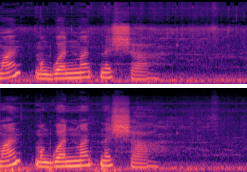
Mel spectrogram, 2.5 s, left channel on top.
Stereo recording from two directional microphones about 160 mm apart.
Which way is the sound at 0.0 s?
35° right (ahead or behind).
